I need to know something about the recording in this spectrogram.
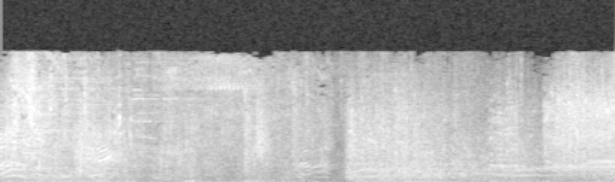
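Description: Fire bursts and crackles.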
